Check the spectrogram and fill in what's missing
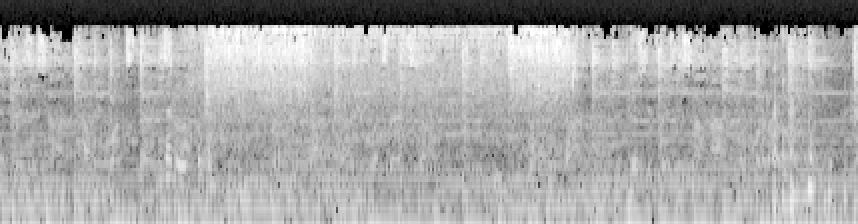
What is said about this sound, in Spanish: fíjate que cosas que el sonido del agua a lo mejor lo aprovecho para meterlo en el como banda sonora de no sé qué.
